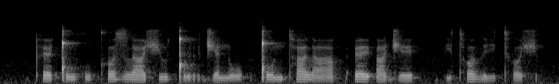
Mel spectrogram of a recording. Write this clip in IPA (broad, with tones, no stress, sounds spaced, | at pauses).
pʰ ɛ˧ ǃ u˧˥ x u˧ kʰ ʌ˥ z l a˥ ʃ ɯ˥ ǃ ɯ˩˧ r d͡ʒ ɛ˧ n o˩ | ǃ o˧˥ n tʰ a˥ l a˩˧ | ʔ ɛ˥ e̯ ʔ a˧˥ d͡ʒ e˧ | pʲ ʌ˩ tʰ ʌ˥ ð i˩˧ tʰ ʌ˧ ʃ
